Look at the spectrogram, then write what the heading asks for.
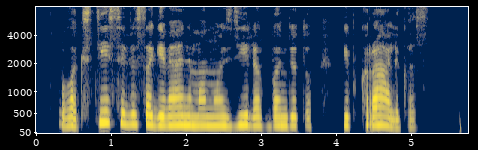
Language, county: Lithuanian, Utena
